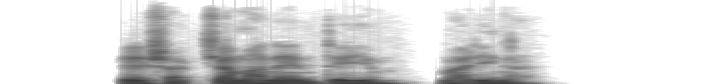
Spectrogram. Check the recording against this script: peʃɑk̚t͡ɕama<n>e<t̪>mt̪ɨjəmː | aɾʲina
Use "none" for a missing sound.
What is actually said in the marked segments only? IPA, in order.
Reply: n, none

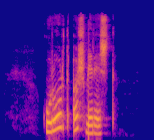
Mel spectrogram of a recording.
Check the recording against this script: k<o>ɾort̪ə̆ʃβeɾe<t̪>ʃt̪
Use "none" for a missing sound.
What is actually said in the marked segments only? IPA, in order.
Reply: u, none

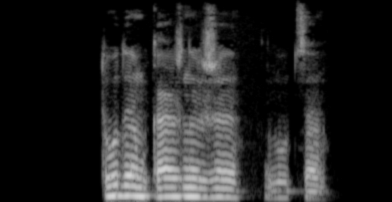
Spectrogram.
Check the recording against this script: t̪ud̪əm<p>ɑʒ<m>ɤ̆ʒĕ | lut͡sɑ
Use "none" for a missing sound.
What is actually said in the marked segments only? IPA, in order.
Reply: k, n

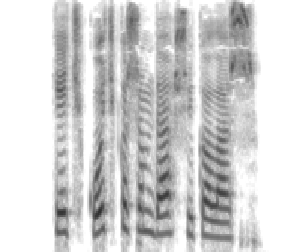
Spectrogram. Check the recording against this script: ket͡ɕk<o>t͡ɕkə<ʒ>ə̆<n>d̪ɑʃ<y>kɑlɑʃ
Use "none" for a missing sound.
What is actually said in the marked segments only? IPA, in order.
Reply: o, ʃ, m, y

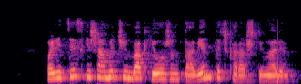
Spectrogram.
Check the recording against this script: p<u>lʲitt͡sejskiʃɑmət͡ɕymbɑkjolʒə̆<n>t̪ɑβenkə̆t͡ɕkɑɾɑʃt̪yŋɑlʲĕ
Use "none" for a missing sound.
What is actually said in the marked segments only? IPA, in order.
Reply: o, m

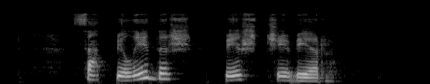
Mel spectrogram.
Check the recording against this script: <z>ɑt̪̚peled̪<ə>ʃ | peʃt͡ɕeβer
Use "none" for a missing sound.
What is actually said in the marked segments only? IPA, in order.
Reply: s, ə

